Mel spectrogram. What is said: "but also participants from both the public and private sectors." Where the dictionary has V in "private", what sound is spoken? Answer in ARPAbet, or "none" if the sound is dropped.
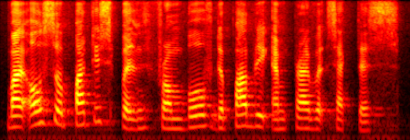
V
